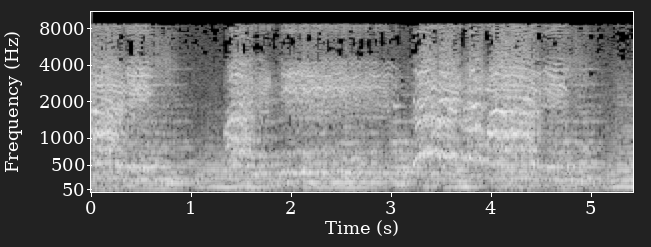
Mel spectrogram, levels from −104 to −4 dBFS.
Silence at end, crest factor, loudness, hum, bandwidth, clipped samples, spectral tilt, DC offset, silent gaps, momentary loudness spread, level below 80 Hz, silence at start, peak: 0 s; 14 dB; -14 LUFS; none; 9.2 kHz; under 0.1%; -3 dB/octave; under 0.1%; none; 12 LU; -40 dBFS; 0 s; 0 dBFS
